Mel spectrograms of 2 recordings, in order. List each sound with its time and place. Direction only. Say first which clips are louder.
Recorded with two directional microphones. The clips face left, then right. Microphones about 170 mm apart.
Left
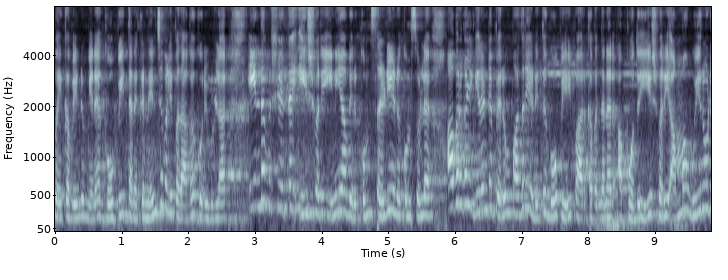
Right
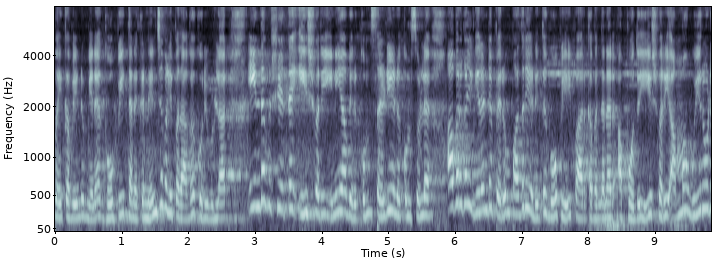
0.0 s a woman's voice: right 3 dB; 40° right (ahead or behind)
